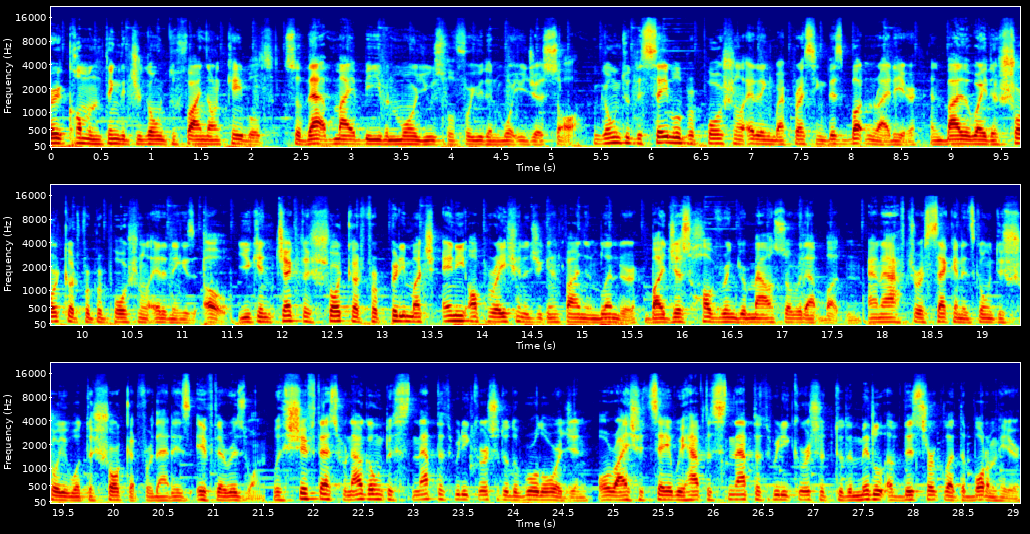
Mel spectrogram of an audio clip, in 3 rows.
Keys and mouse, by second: 6.1-11.2 drag, 11.2 o, 21.5 shift+s, 24.2-24.6 middle drag, 24.9 1, 25.9 alt+click, 26.8 alt+click, 27.2 z, 27.9 middle click, 28.3 z, 28.5 middle click.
